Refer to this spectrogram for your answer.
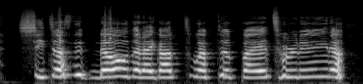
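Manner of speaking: imitated tearful cry. Retelling waking up from a tornado nightmare: imitating own crying in a dream. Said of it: "waking up in tears because I'm like".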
